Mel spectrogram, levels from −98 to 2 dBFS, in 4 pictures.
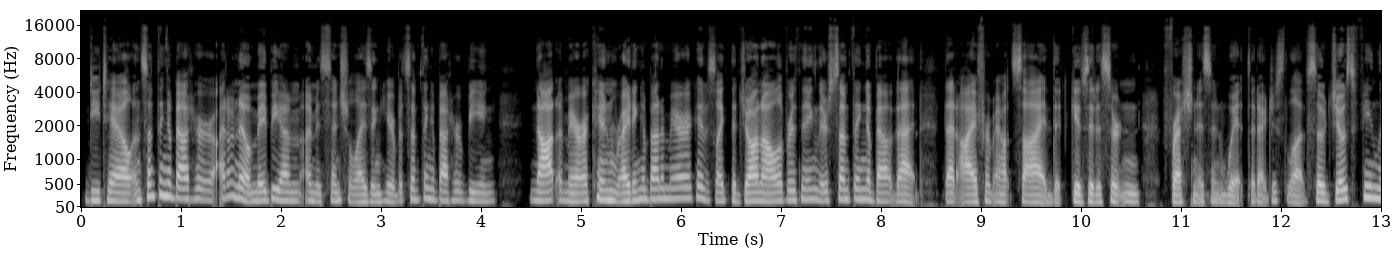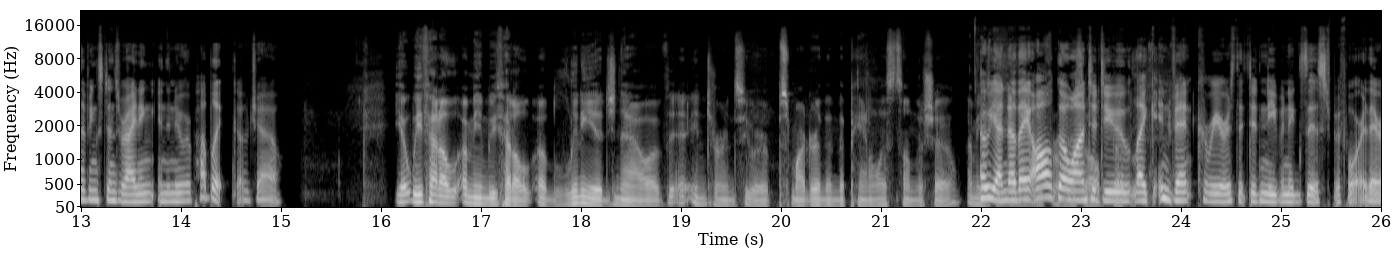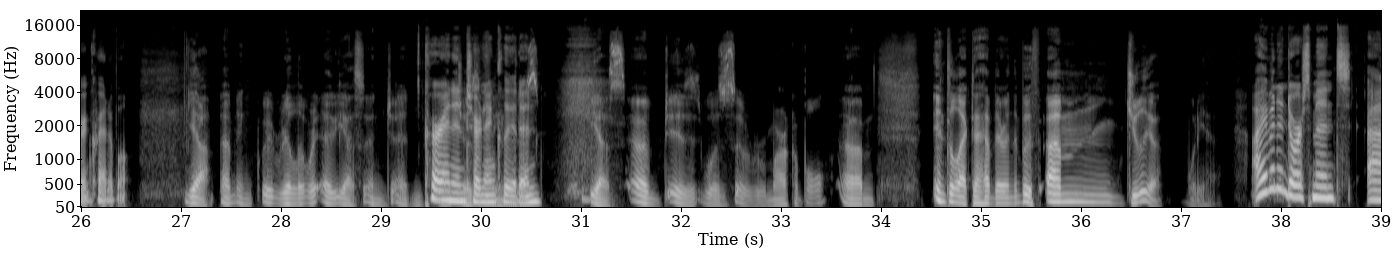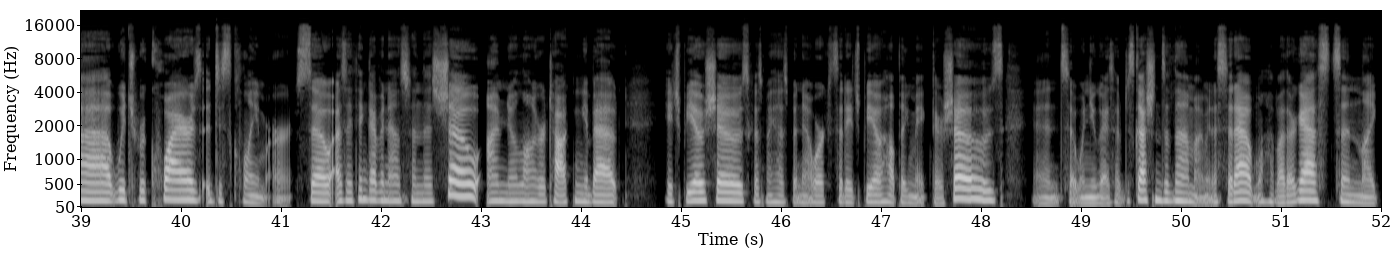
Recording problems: none

